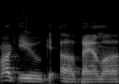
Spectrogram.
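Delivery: ordinary delivery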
